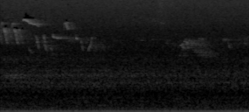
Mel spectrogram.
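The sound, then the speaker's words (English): Faint birdsong outdoors at a vicarage on a Sunday morning, a few high chirps and short trills in scattered bursts over a steady low hum, with no one speaking. “The ticking clock birds,”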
